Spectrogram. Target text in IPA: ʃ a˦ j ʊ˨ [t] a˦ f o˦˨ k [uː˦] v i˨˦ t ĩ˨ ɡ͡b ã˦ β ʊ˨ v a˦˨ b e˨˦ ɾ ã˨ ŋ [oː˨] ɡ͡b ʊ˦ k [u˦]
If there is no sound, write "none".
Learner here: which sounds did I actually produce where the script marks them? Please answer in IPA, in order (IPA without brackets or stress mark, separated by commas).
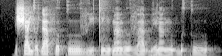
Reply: ɗ, uː˦, o˨, u˨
